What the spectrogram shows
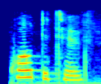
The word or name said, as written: quotative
